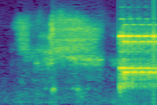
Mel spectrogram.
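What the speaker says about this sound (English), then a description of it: "Oh, sorry, that's my phone going off." A mobile phone ringtone starts abruptly with a bright, steady electronic tone, right after a brief stretch of other sound, during an online talk about police resilience programs.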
